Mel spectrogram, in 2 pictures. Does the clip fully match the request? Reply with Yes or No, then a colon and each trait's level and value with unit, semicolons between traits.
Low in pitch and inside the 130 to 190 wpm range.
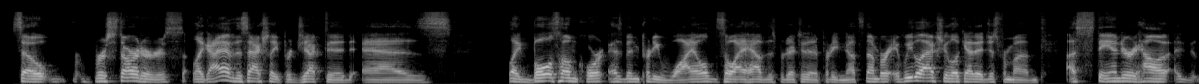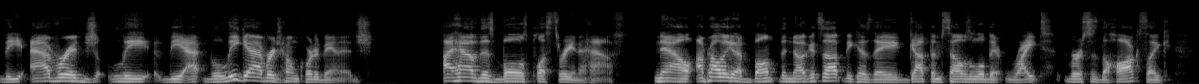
No: low, 125 Hz; average, 200 wpm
